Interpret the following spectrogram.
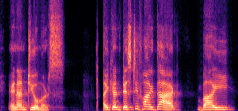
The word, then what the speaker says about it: enantiomer: I was also saying enantiomer for a long time until I found the actual pronunciation. They are saying enantiomer. I was really surprised when the native speakers are saying enantiomers. So I had to change my pronunciation, enantiomers.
